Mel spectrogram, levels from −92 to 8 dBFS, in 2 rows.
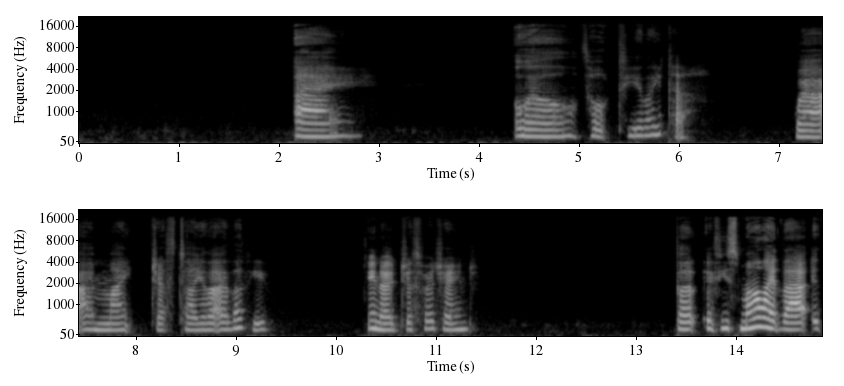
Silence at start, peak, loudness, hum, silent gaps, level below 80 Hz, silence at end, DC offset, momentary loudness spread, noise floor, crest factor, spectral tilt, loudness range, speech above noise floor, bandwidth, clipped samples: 2.15 s; -8 dBFS; -29 LUFS; none; none; -76 dBFS; 0 s; under 0.1%; 19 LU; -78 dBFS; 24 dB; -4.5 dB/octave; 5 LU; 49 dB; 17.5 kHz; under 0.1%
